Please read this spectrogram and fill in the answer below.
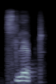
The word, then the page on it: slept: Indian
